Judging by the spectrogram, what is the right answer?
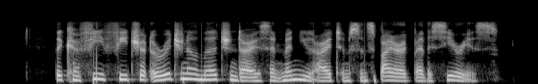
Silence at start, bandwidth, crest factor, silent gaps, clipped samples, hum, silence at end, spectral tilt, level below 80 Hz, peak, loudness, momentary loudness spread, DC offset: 0.55 s; 7.8 kHz; 16 dB; none; under 0.1%; none; 0.4 s; -4 dB/octave; -52 dBFS; 0 dBFS; -16 LUFS; 6 LU; under 0.1%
